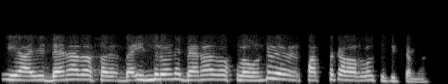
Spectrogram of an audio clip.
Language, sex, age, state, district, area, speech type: Telugu, male, 45-60, Andhra Pradesh, Visakhapatnam, urban, conversation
